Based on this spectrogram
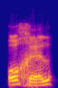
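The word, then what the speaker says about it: אוֹכֵל: Ochel, ochel, accent on the last syllable is I, you, he eats. Present tense is the verb. Okay, ochel, ochel.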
